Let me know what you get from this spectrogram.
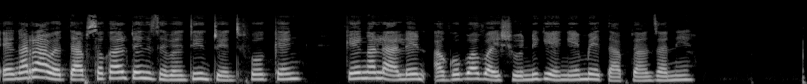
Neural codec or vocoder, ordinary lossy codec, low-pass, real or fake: vocoder, 24 kHz, 100 mel bands, Vocos; MP3, 48 kbps; 10.8 kHz; fake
